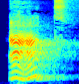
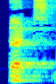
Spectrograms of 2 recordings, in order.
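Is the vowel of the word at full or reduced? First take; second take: full; reduced. First: The word is said with a full vowel. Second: The word is said with a reduced vowel. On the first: "for the strong" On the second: "for the weak"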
